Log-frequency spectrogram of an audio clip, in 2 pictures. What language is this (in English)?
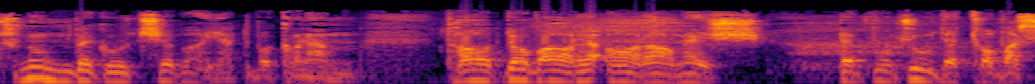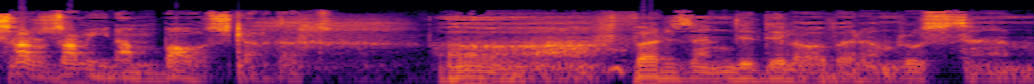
Persian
